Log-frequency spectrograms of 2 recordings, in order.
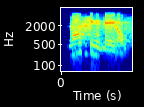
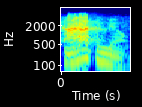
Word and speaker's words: Massengale: Massengale. Am I pronouncing that correctly? Massengale. Massengale.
